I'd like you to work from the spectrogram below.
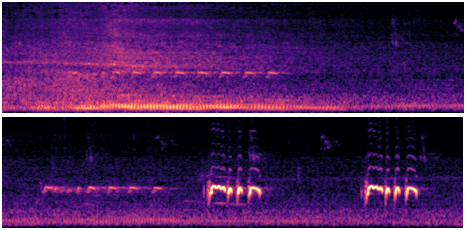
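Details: Zebra dove in full song: a low rumbling engine-like noise fades early, then a steady buzzy trill, followed by two clear cooing phrases of four soft, dipping notes near the end.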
